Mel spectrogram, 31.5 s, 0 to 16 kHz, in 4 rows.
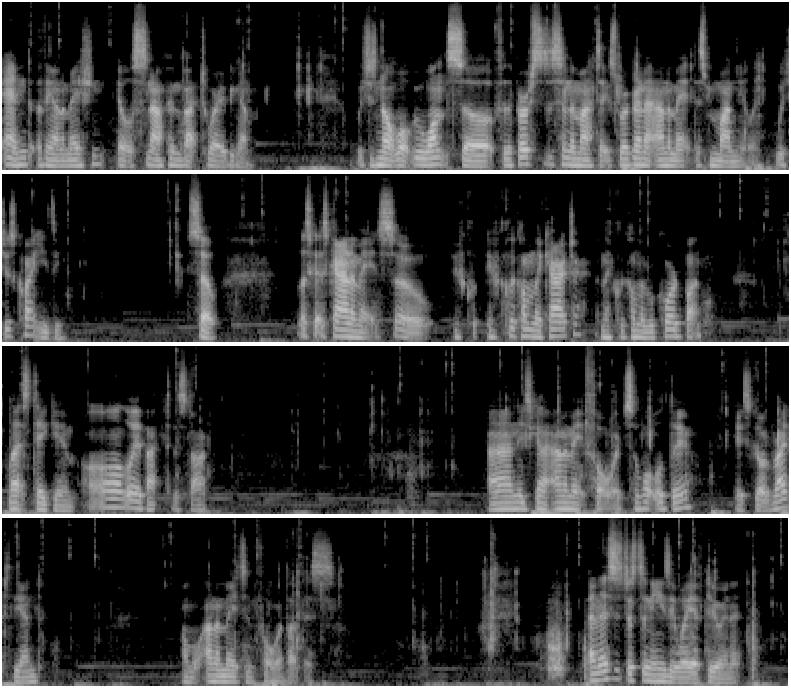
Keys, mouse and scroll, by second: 0.1 d, 2.2 click, 2.7 space, 3.2 click, 6.1 space, 8.1 click, 10.1 click, 10.3 a, 11.1 click, 14.1 click, 15.4 a, 16.5 click, 17.5 right click, 17.7-18.1 shift+scroll up 1, 18.4 shift+d, 18.6-19.4 scroll up 1, 19.4 s, 20.0 click, 20.9 space, 21.2 right click, 21.3 s, 22.7 space, 22.8 click, 23.4 space, 23.6 click, 24.1 right click, 24.2 s, 25.1 click, 25.8-28.4 typing, 27.3 click, 30.0 click, 30.4 right click, 30.4 w.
